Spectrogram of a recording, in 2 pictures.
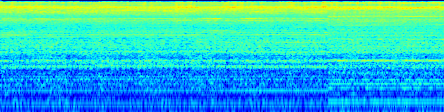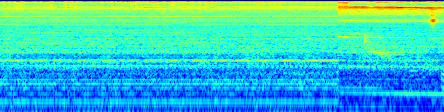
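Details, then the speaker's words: Old heavy Siemens German washing machine with suspended drum and concrete counterweights, high-speed spin: steady high whirring hum with tone shifting as drum settles at top speed, no knocking; machine stable; normal spin. "the drums are also suspended that's why you can see the drum schedule but the machine is stable this is a very very strong washing machine"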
